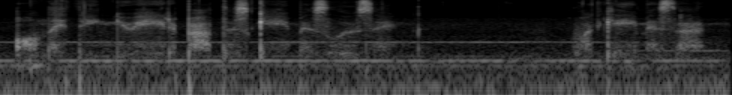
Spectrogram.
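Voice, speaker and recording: A man at a moderate pace, dry sound with no echo, and loud background noise. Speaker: ASMR gaming content creator. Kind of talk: casual ASMR let's-play commentary to camera. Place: home room.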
